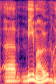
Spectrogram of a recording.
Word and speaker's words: MIMO: It uses MIMO, I think is actually the correct way of pronouncing it, not your...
